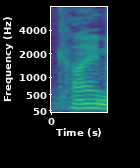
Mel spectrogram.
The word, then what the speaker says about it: Keim: committee for the record my name is Kim and that's spelled ke IIM uh I'm a lobbyist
